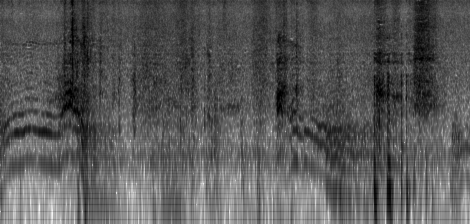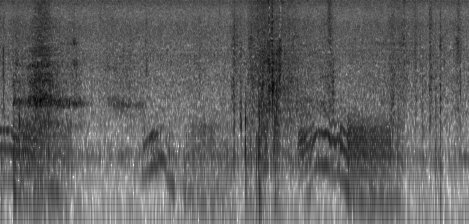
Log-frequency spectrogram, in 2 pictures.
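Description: A man talks playfully up close.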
